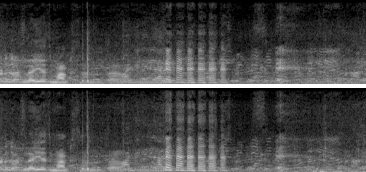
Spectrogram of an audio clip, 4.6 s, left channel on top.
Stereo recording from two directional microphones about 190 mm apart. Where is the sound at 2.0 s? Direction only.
35° right (ahead or behind).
